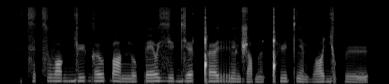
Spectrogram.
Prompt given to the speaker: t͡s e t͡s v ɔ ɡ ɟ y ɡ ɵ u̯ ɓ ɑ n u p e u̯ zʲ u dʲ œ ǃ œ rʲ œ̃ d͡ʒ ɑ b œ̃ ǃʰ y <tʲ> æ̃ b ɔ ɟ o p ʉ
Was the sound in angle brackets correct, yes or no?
yes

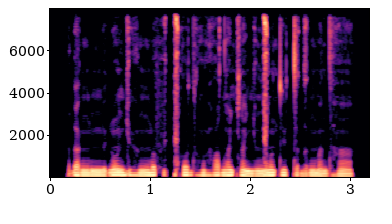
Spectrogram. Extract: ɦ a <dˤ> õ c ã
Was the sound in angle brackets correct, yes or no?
yes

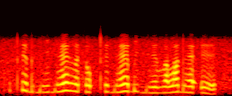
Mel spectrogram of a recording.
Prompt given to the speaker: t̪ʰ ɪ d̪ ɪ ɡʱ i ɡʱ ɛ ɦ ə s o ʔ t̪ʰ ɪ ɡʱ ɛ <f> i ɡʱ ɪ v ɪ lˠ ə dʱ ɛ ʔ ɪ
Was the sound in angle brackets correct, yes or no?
no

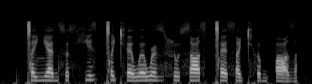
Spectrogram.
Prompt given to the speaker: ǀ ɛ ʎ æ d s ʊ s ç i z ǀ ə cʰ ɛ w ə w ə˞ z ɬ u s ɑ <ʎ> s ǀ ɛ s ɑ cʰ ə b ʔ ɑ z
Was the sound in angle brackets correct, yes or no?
no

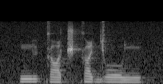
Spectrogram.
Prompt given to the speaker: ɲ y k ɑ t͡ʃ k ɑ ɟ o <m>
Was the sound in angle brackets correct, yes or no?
no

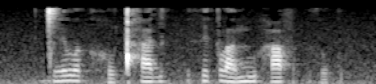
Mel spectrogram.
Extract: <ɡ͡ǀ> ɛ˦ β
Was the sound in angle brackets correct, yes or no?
yes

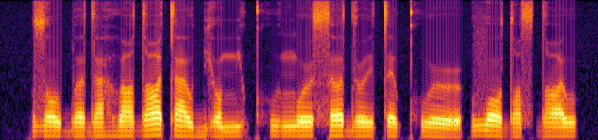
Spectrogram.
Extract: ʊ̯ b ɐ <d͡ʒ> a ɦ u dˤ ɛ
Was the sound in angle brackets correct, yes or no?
no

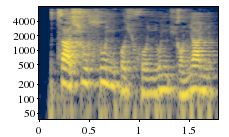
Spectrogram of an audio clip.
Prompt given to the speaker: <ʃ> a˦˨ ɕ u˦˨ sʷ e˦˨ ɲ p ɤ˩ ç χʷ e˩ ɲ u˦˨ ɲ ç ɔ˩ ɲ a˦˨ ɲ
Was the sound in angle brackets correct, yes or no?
no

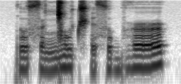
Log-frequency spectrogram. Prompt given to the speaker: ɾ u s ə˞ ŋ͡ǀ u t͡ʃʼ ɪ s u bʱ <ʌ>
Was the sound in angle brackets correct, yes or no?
no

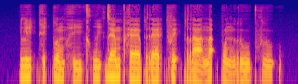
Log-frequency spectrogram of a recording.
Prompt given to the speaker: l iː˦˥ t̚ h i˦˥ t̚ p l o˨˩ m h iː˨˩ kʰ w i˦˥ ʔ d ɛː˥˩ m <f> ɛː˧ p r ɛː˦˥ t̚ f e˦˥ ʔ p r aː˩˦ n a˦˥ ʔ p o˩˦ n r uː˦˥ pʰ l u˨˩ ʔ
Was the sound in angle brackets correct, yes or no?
no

